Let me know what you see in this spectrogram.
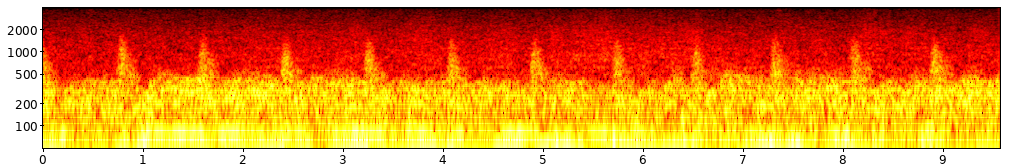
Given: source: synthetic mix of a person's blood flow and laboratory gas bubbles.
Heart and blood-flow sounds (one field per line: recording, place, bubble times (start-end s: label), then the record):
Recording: Doppler ultrasound of blood flow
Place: subclavian vein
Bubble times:
0.46-0.53 s: bubbles
From the record:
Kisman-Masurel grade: 113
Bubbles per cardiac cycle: 1 to 2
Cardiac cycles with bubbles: 1 to 10%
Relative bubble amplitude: loud (0.450 to 0.775)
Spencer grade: 1 (occasional bubble signal discernible with the cardiac motion signal, with majority of cardiac periods free of bubbles)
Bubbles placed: anywhere in the cardiac cycle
